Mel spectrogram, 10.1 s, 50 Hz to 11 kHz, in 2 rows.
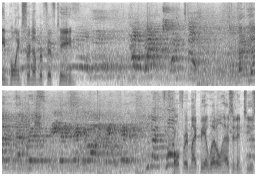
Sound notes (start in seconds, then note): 3.5 coaches yelling; 3.5 crowd talking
